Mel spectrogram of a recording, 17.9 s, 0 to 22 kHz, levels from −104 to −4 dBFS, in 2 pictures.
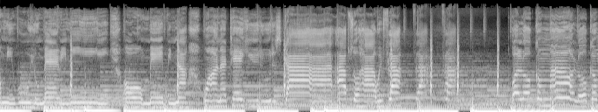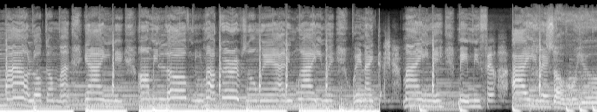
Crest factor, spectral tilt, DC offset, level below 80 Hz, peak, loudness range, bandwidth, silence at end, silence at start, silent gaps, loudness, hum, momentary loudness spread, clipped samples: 8 dB; -4.5 dB/octave; under 0.1%; -8 dBFS; 0 dBFS; 3 LU; 15.5 kHz; 0 s; 0 s; none; -12 LUFS; none; 5 LU; under 0.1%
